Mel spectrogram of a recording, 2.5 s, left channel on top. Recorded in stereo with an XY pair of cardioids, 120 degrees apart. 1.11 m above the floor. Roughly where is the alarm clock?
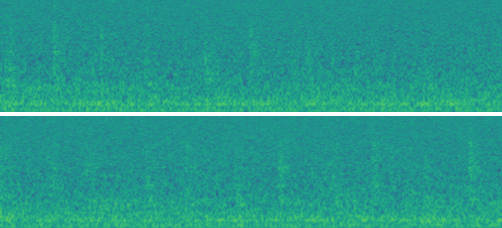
No alarm clock in this recording.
